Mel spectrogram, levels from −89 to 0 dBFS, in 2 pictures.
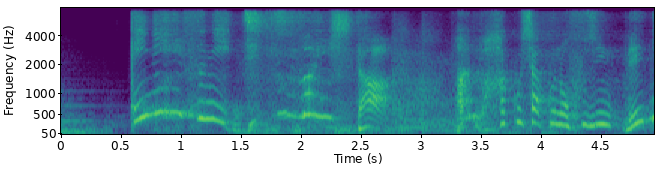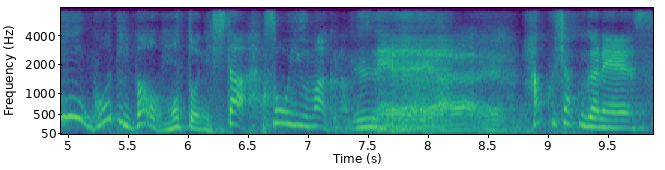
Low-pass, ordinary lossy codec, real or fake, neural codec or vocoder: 7.2 kHz; none; fake; codec, 24 kHz, 0.9 kbps, DualCodec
